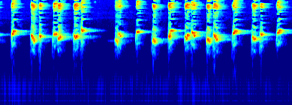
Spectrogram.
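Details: Sooty-headed bulbul giving a long ropelan-style song: rapid bubbly, liquid whistled phrases of two or three notes, rising and falling, repeated roughly every third of a second with a brief pause, against clean silence.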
